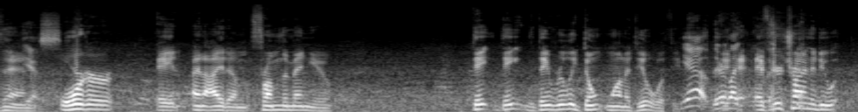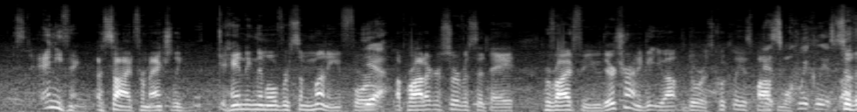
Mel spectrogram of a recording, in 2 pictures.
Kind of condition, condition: setting, busy venue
